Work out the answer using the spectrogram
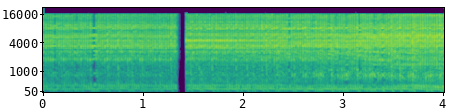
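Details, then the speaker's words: Husqvarna 562 XP chainsaw running with a harsh, loose metallic rattle over the engine buzz; owner suspects a worn piston (piston slap), later confirmed by wear marks and measurement. "heute habe ich hier eine Husqvarna 562 XP die ein bisschen laute Geräusche macht vom Motor her ich vermute ein verschlissener Kolben"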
